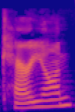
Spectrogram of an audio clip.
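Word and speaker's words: car.eon: raise a wand to the line it's called carry-on but let me spell it for you c-a-r-dot e dot o n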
